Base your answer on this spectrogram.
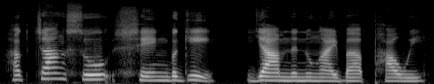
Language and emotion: Manipuri, neutral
